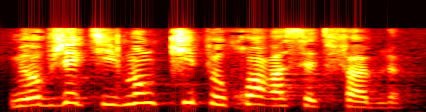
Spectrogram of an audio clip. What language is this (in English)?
French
